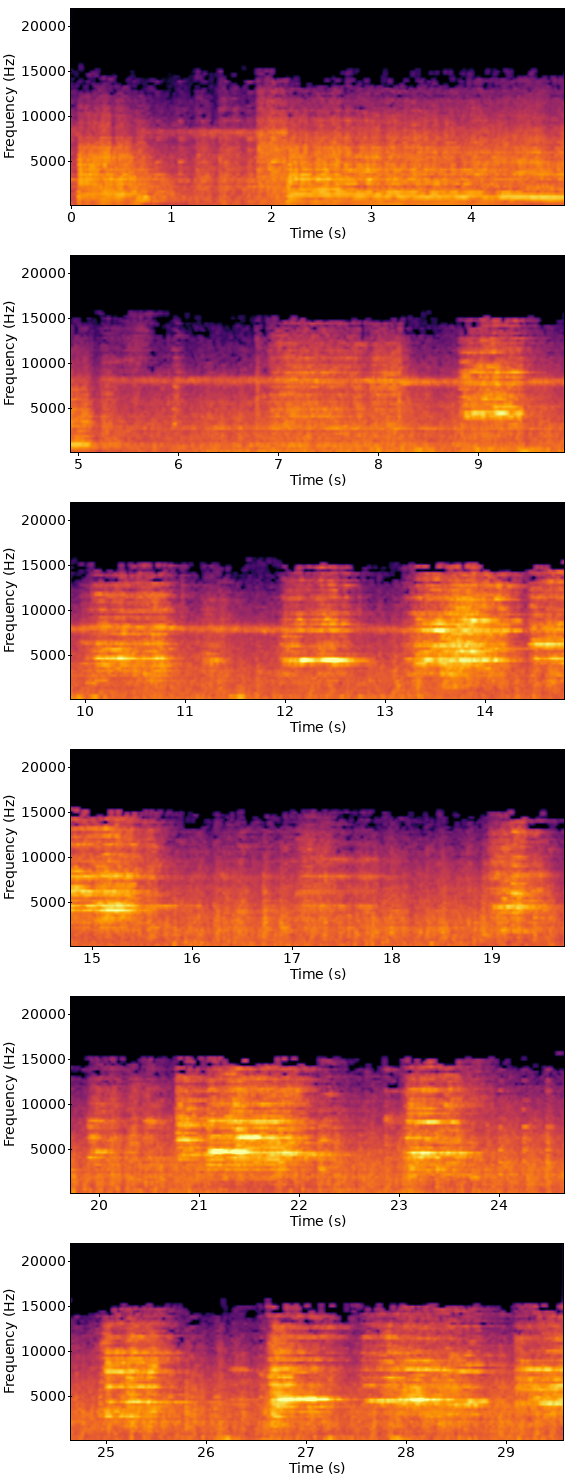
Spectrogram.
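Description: Diesel freight locomotive's air horn sounding twice, a short blast at the start and a longer one of about three seconds. The train then rolls past with a low engine drone that fades in the second half, and the freight cars' wheels squealing on and off against the rails.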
